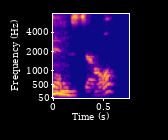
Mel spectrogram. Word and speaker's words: Denzel: Number one, I learned that Denzel, we pronounce his name incorrectly. It's mm-hmm. Denzel, he tells us.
